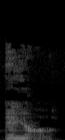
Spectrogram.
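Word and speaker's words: heir: nibbling on my gnocchi h is for air the honest air admits that herbalism isn't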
